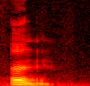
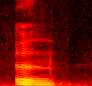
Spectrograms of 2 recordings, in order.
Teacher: So on can be pronounced as un. In can be pronounced as un. So it's practically the same sound. Your brain hears the same sound, un, for two different words, on and in. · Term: reductions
